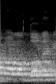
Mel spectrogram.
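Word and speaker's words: وَلَا الضَّالِّينَ: Maka waladhdallin ini adalah kaidahnya nabr, dihentak ketika masuk lam.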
